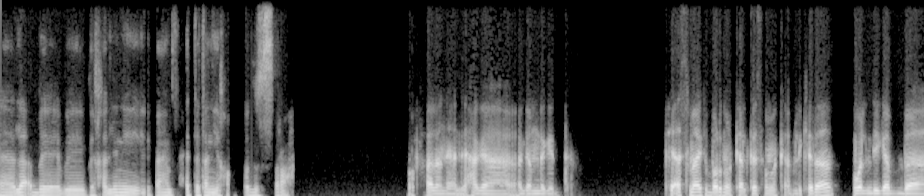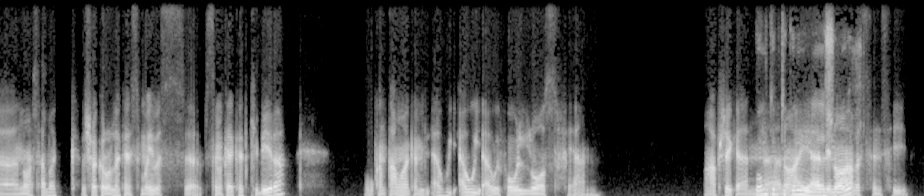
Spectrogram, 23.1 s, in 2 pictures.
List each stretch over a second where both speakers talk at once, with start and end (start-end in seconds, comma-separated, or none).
21.0-22.3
